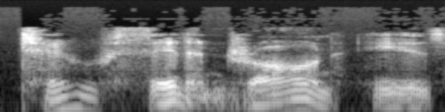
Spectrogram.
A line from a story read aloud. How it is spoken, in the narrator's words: he muttered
